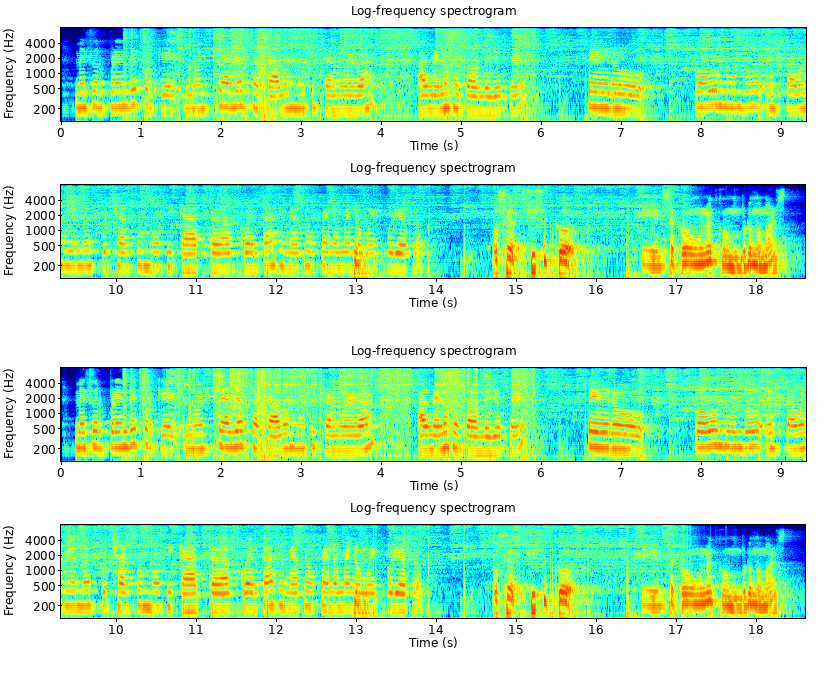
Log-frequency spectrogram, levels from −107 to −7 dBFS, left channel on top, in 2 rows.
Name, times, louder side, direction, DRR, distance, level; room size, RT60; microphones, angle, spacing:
voice 1, 0.2-3.9 4.5-5.8 6.6-7.3 7.9-13.8, right 4 dB, 55° right, 14 dB, 0.5 m, -33 dB
sound 1, 0.8-17.6, right 4 dB, 80° right, 1.1 m, -33 dB
sound 2, 1.3-17.1, right 3 dB, 30° right, 1.0 m, -47 dB
sound 3, 4.4-14.0, right 1 dB, 15° right, 4.2 m, -53 dB
voice 2, 14.7-15.8 16.5-18.4, left 2 dB, 15° left, 13 dB, 0.4 m, -29 dB
17.5 x 8.0 x 5.3 m, 1.1 s
head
